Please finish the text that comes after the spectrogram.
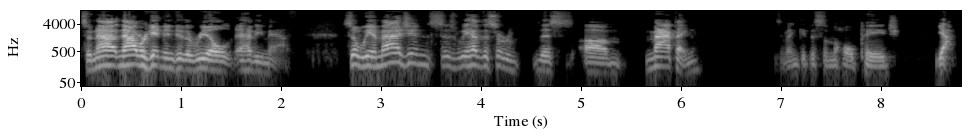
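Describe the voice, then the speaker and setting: A man presenting a technical read-through, shifting into informal, halting explanations and often correcting himself. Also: mid-range voice, bright, forceful tone.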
